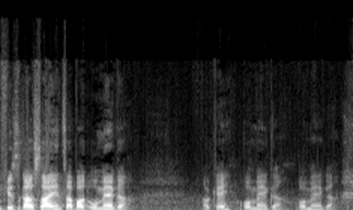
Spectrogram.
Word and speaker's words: Omega: Omega ok Omega Omega if we have an Omicron this is a short o of Omicron and this is a long oh ooh Omega it's it's long and round but then the Omicron is short and close Omicron o and then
